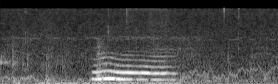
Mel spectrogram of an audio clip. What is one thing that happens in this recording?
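A baby makes a short whiny sound close by.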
